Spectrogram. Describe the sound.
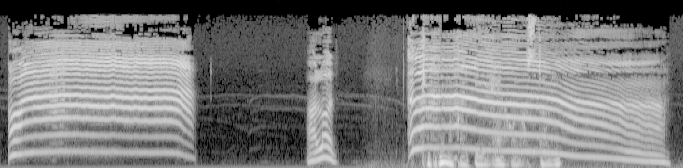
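A voice imitates a baby's wailing cry to show how babies cry: a long, loud sustained wail, a brief yelp, then a second drawn-out wavering wail, with a short spoken question in between.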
